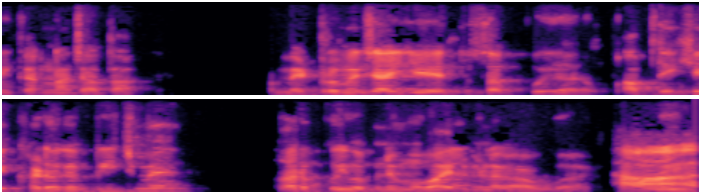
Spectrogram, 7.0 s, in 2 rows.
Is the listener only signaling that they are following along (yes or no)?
no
